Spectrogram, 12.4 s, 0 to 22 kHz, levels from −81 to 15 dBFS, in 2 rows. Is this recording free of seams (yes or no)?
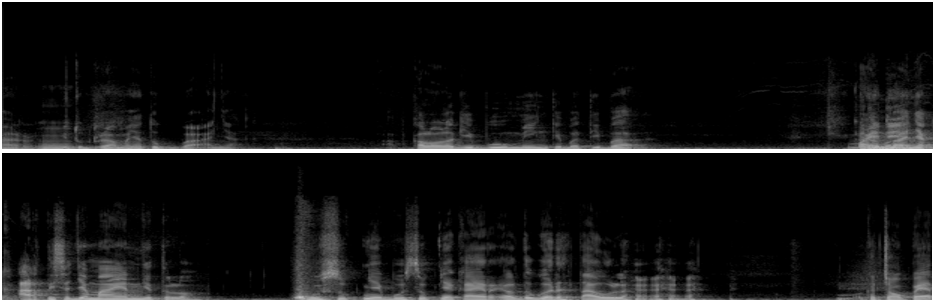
no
